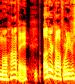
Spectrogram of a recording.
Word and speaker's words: Mojave: were doing it wrong it is it is Mojave he was right but but it seems like Californians can't even agree on their own pronunciations CU like other Californians were saying Mojave other Californians were saying Mojave they're not n they're not California natives they're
